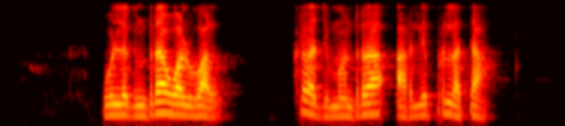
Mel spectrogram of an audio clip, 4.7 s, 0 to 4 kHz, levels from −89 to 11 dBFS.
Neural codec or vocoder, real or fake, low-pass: none; real; 3.6 kHz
